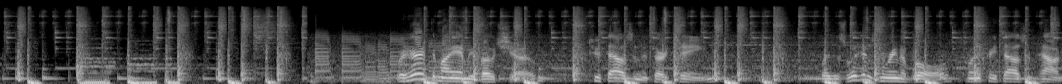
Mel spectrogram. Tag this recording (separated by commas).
Music, Speech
